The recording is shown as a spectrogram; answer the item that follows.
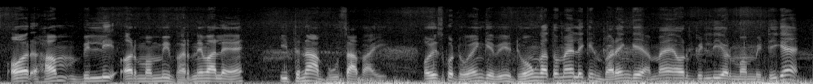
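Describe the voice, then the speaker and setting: Speaking at a fairly slow pace, a man's voice carries audible room echo. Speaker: village vlogger. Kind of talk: casual vlog narration. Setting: outdoors, farm.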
